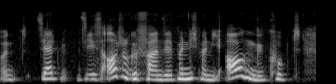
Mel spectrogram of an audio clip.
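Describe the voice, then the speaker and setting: High-pitched woman's voice with ordinary pitch variation and noticeable background noise. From Munich, Bavaria. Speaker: marketing student and trainee. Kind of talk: casual chat.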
